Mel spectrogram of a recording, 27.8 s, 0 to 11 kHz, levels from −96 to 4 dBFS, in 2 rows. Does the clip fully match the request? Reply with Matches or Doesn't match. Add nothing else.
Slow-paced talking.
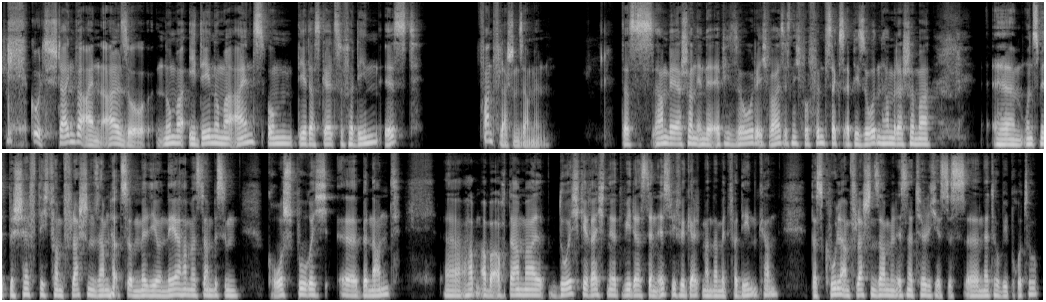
Doesn't match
